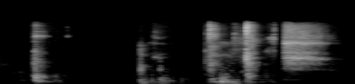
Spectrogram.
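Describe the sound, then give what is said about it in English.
A door is being closed, with a handful of separate knocks, scrapes and rattles over a few seconds, ending in a longer shuffling close. No one is speaking. “should I close the door? Because he's being really annoying.”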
